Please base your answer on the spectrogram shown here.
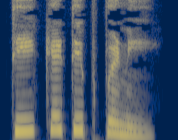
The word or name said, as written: ಟೀಕೆಟಿಪ್ಪಣಿ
